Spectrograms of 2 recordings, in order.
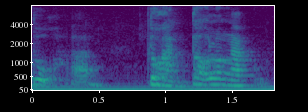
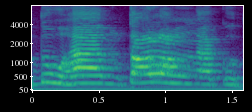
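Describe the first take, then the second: First: Much softer, sinking prayer; soft plea. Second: Loud, high cry for help. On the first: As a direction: let the cry fade to a hushed plea. (permohonan lirih dan pelan) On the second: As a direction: shout the plea up to God. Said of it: "kita teriak". (berteriak keras minta tolong) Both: Retold or imitated.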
